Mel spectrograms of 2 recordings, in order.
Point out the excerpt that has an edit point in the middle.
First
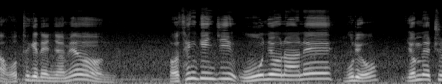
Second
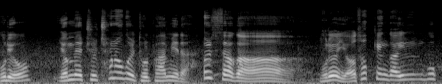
second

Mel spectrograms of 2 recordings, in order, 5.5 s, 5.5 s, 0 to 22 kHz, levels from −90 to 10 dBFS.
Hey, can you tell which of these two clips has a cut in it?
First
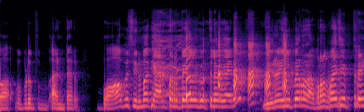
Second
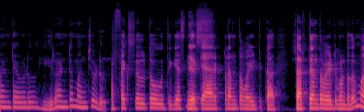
second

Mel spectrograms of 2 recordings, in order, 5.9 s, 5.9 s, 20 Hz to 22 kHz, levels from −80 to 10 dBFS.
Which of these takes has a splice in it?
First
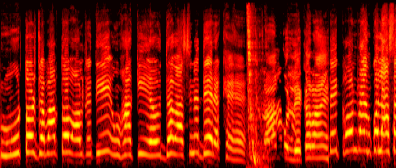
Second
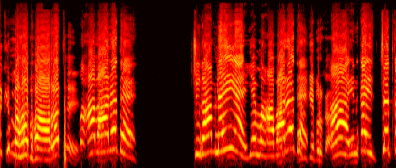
first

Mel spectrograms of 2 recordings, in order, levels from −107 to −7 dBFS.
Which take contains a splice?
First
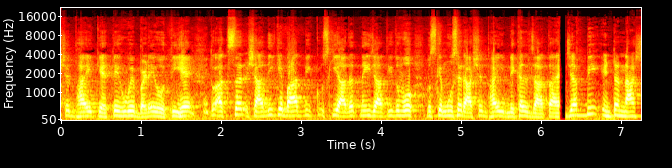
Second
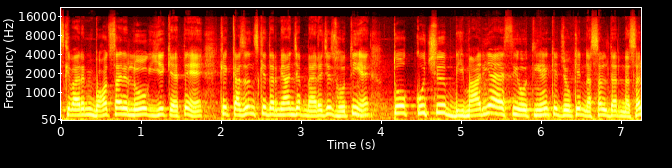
first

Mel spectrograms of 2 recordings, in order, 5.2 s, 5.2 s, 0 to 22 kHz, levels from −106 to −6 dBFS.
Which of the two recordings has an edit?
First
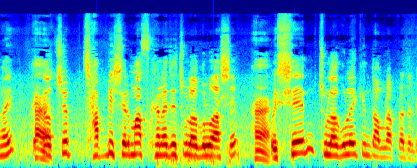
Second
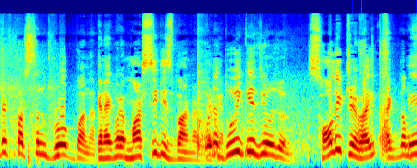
second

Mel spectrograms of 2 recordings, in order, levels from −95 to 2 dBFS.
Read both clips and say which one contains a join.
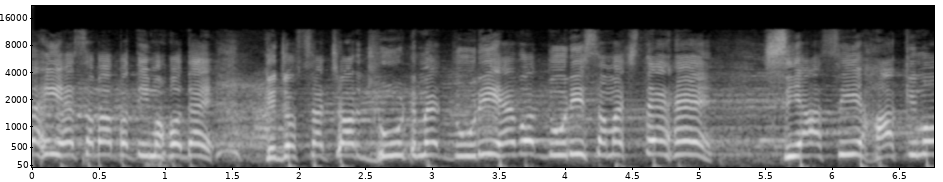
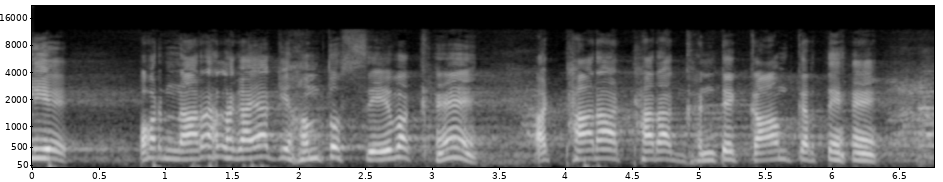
first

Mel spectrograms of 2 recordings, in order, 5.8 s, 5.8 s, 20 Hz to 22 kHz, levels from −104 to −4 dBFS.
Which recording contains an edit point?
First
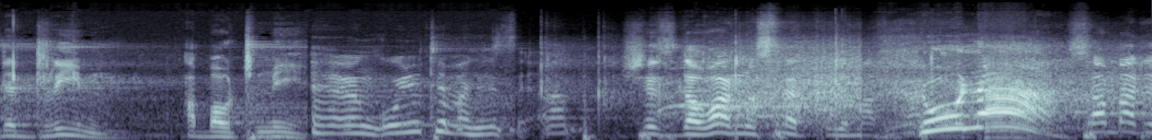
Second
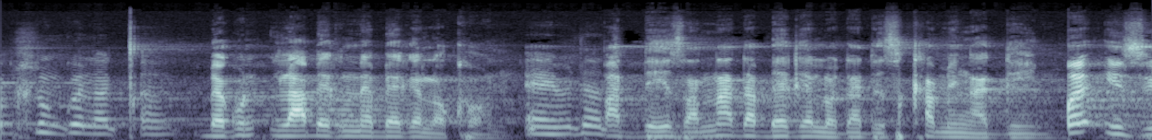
first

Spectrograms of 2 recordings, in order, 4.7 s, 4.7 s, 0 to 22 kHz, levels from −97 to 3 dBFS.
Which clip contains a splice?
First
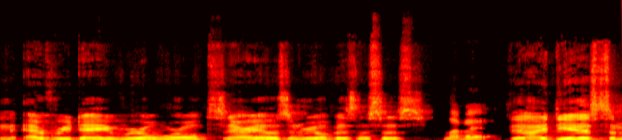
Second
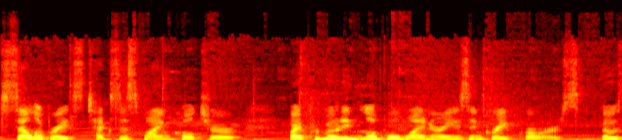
first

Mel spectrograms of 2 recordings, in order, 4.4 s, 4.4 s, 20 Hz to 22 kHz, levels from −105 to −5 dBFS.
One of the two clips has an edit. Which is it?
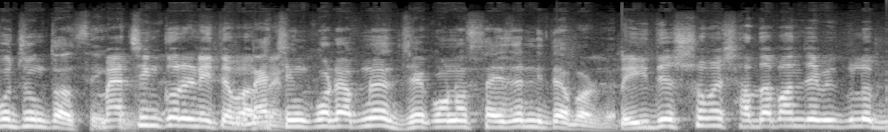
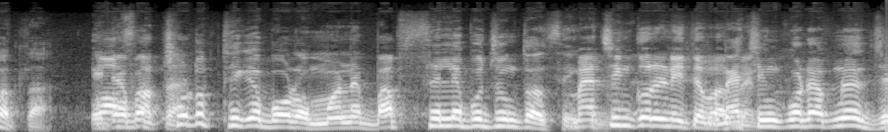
first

